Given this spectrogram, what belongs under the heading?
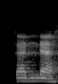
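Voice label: "kandas", Malay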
